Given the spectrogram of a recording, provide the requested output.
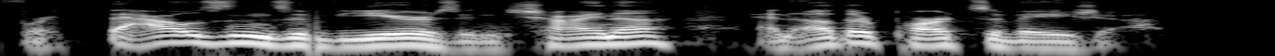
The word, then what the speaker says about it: qi: is to balance the body's energy or Chi pronounced Chi and restore Harmony to promote healing and well-being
